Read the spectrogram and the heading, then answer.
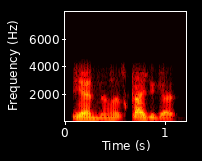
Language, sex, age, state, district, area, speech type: Kashmiri, male, 45-60, Jammu and Kashmir, Srinagar, urban, conversation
